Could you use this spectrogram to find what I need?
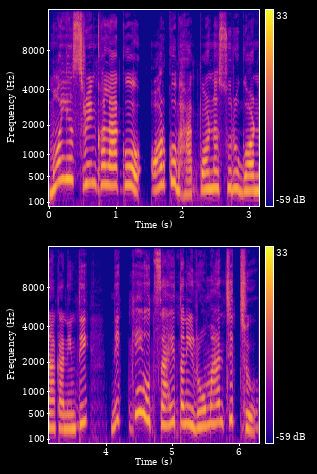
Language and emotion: Nepali, happy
